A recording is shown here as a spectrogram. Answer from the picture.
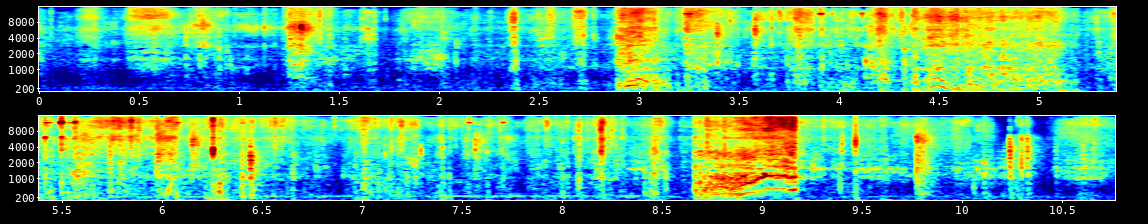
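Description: Fabric zippered pencil case being handled, with its zipper rasping and the fabric rustling and scraping under the hands; a short, louder zipper rasp near the end.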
